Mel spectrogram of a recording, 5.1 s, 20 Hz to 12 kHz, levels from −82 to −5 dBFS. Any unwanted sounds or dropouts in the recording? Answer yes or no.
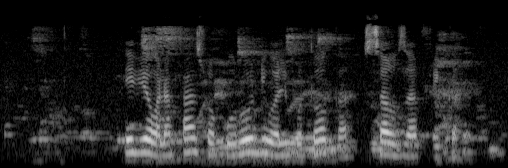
no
